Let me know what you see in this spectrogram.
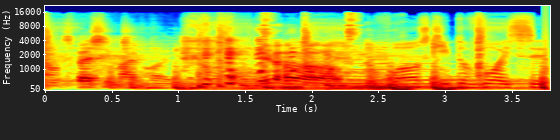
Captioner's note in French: rires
